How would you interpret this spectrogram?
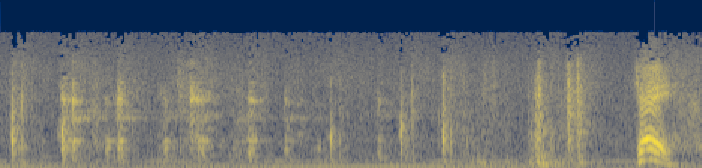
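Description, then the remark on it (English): A series of scattered knocks and clunks, then a heavy door opens near the end with a short, loud, groaning creak. “Now turn off those valves and open that door.”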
